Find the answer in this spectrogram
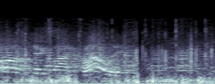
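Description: Shouting voices of players and people on the sideline of a football field, with one rising-and-falling shout about a second in, over a low rumble.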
